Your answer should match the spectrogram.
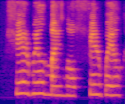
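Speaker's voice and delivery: hammed-up lovelorn parting, pitched high; theatrical farewell. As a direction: call a melodramatic farewell to a departing lover. Acted lovers' parting in the story.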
